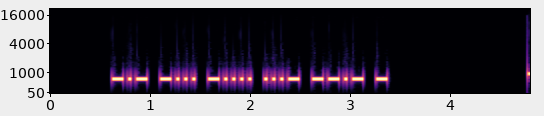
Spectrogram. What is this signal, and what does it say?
Morse code, heard as a keyed tone, about 30 wpm, 700 Hz. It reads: KB6VQT
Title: USA Call Signs - 6 Characters - 3x Character Spacing - 30wpm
